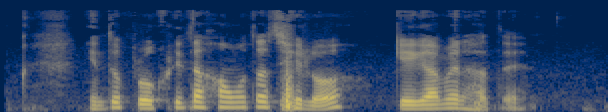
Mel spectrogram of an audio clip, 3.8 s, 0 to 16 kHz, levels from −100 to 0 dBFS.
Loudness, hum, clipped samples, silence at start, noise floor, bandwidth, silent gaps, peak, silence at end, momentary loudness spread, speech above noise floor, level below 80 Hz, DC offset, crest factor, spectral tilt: -26 LUFS; none; under 0.1%; 0.55 s; -52 dBFS; 11.5 kHz; none; -2 dBFS; 0.5 s; 16 LU; 27 dB; -60 dBFS; under 0.1%; 24 dB; -7 dB/octave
